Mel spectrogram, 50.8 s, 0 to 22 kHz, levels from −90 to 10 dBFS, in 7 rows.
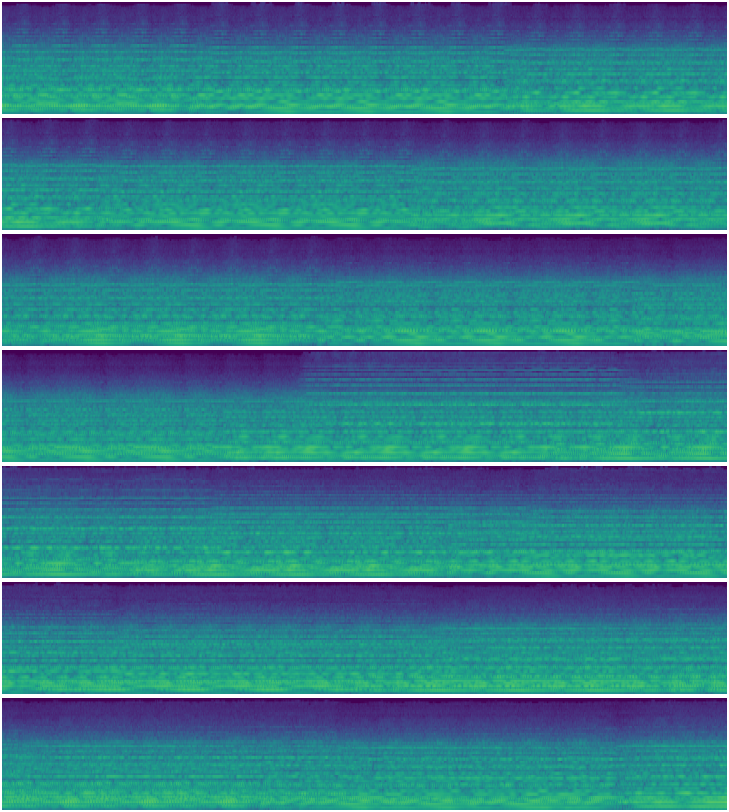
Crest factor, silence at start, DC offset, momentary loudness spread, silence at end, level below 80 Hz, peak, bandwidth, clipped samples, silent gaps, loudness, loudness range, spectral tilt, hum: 16 dB; 0 s; under 0.1%; 4 LU; 0 s; -54 dBFS; -4 dBFS; 19.5 kHz; under 0.1%; none; -20 LUFS; 3 LU; -5.5 dB/octave; none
